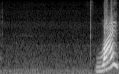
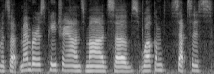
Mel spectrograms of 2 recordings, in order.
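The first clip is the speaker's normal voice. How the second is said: ordinary delivery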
